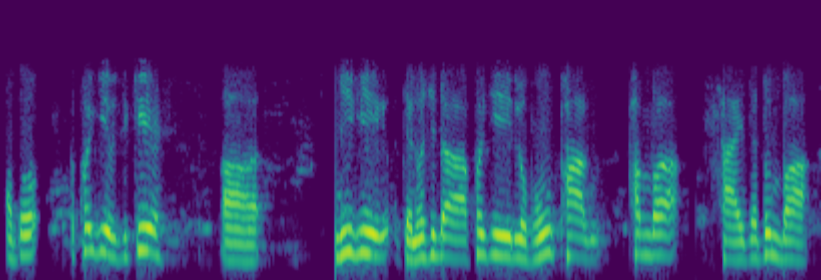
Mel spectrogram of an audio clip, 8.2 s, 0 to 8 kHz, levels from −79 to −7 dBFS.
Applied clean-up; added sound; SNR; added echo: none; none; none; none.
